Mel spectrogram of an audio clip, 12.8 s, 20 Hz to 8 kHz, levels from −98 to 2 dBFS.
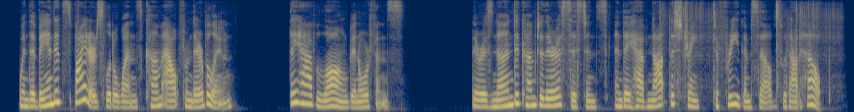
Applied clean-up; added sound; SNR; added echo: neural separator model SepFormer DNS4.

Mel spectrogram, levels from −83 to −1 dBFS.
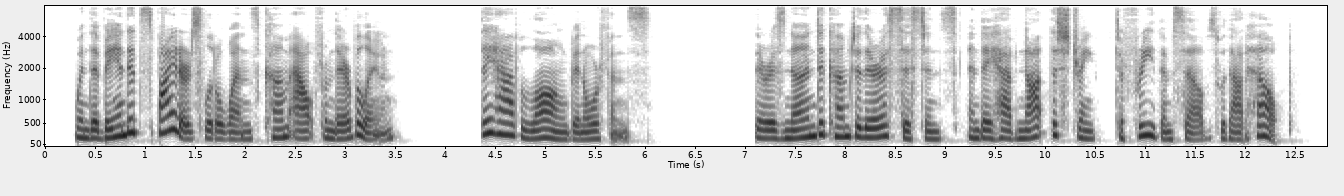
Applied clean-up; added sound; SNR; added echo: none; none; none; none.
